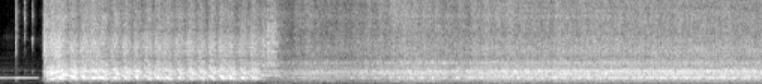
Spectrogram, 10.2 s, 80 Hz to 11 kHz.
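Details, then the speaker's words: Ram 2500 5.9 diesel first start after engine rebuild, air in the fuel lines and oil pressure building: starter grinds for a few seconds, then the engine catches and settles into a steady, even idle with a low rumble. "i'll crank it over some more and keep doing that until it actually fires up now the fuel will take a little while to build up too because there's so much air in the line so i might have to take some cranking anyway"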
